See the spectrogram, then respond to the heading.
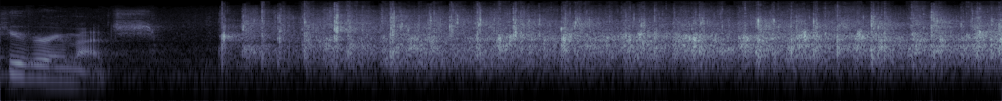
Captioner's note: audience applauds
